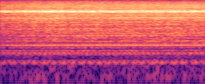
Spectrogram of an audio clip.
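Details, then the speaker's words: DJI Mavic Pro hovering with three broken propellers: several buzzing rotor tones sit slightly apart and shift unevenly as the motors constantly adjust. The props are out of balance, and the owner expects faster battery drain. "So I have a feeling you're going to eat battery at a much faster rate because the motors are having to constantly adjust."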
